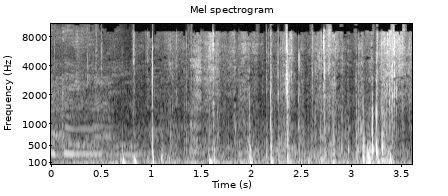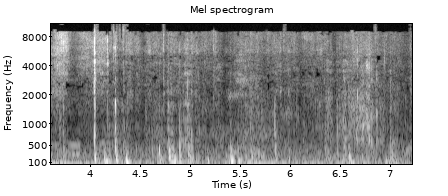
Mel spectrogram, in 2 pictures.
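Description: Plastic toys knock and rub against each other close by.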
